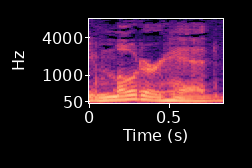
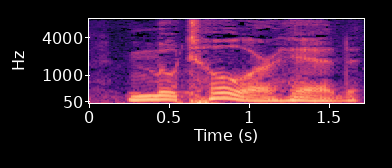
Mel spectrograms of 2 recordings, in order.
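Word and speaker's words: Motörhead: It's actually, I mean, you would pronounce it ordinarily Motorhead, but it's got a little umlaut over the O, so aficionados refer to it as Motorhead.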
